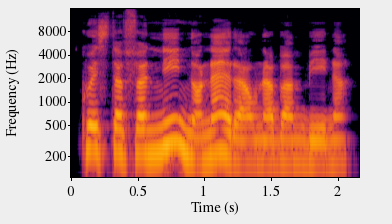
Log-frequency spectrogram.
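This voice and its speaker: A woman's voice: fairly low pitch, normal speed, natural voice. A woman voicing a jealous, sulky young girl who pouts and asks reproachful questions in a storybook reading.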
